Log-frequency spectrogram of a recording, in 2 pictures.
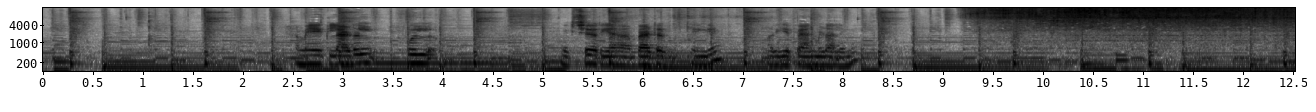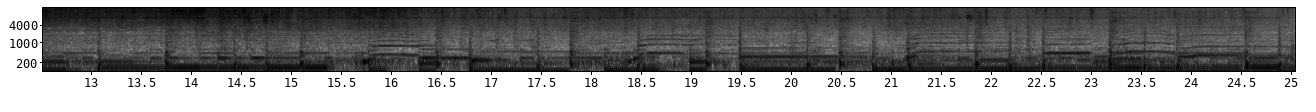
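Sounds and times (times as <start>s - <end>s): batter sizzling in hot oil: 9.2s - 25.0s.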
